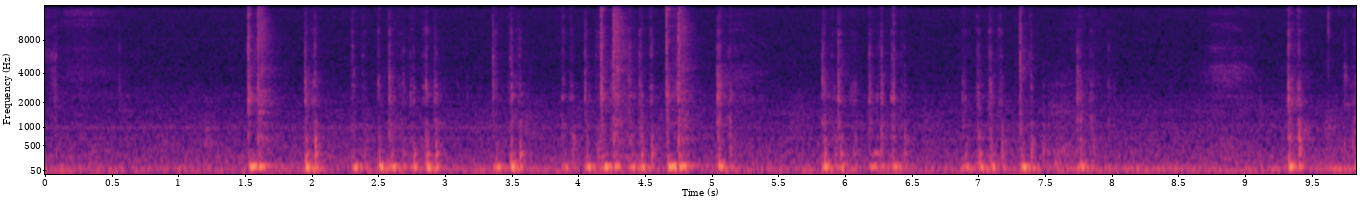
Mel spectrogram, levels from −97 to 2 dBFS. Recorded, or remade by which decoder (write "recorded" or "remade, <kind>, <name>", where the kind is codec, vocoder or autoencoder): recorded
